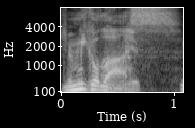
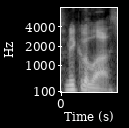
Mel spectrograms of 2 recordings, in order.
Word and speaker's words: Mikolas: I want to, aside from those two, I want to talk about Miles Mikolas. I don't know how to say his last name, because I watch Mikolas. – Mikolas. – Miles very Mikolas. Greek. Very Greek.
